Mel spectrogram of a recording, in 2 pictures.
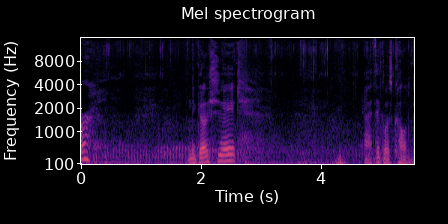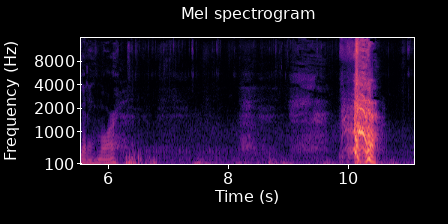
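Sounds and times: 
speech: 0:00.0 - 0:00.3, 0:01.8 - 0:02.9, 0:04.7 - 0:06.5
person sneezing: 0:09.9 - 0:10.6.

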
